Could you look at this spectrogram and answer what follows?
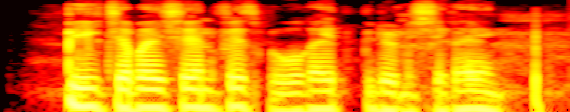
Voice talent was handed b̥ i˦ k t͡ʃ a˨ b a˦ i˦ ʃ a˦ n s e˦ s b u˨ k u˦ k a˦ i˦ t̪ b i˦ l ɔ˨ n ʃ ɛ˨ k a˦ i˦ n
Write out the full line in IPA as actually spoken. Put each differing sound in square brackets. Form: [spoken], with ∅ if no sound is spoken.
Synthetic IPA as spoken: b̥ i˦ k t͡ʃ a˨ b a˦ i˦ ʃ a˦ n [f] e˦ s b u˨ k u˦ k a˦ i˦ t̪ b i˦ l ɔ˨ n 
